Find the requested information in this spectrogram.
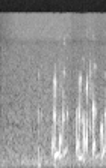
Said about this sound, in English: Who's smoking a bong? Oh, that was my water. Oh, sorry. Here, I'll do it again.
